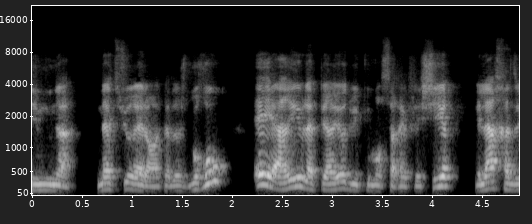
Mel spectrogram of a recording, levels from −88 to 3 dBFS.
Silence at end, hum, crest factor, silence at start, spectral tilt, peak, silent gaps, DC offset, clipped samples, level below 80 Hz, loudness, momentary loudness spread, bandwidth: 0 s; none; 18 dB; 0 s; -4 dB/octave; -8 dBFS; none; under 0.1%; under 0.1%; -80 dBFS; -26 LUFS; 11 LU; 10.5 kHz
